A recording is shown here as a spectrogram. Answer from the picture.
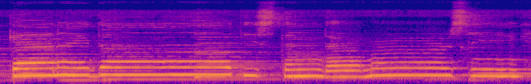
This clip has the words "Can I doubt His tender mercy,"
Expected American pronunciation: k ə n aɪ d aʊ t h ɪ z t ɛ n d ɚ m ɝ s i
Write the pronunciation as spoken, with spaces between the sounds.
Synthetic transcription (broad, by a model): k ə n aɪ d aʊ t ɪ s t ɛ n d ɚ m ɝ s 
